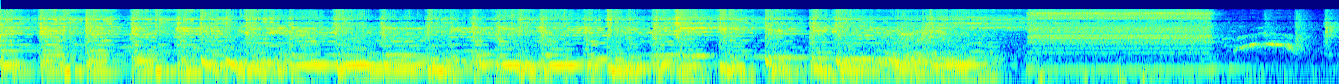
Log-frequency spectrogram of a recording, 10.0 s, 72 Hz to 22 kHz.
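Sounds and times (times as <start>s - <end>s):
background music: 0.0s - 7.8s
game show buzzer: 7.3s - 9.2s.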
